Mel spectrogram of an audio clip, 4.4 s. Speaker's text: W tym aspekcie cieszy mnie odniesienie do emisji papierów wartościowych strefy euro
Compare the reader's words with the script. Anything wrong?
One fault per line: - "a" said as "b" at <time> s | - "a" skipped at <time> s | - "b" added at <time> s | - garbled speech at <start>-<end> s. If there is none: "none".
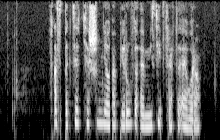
- "tym" skipped at 1.1 s
- "odniesienie" said as "papierów" at 2.2 s
- "papierów wartościowych" skipped at 3.2 s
